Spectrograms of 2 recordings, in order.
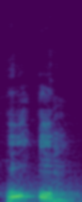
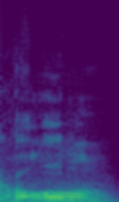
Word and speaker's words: Hoom: Tapi kalau kita bikin dokter ho e eh e home yang bahasa Inggris, orang bacanya dokter home. Nah, jadi enggak nyambung kan. Nah, gimana supaya orang kita bacanya dokter home. Nah, ya ini home gitu.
